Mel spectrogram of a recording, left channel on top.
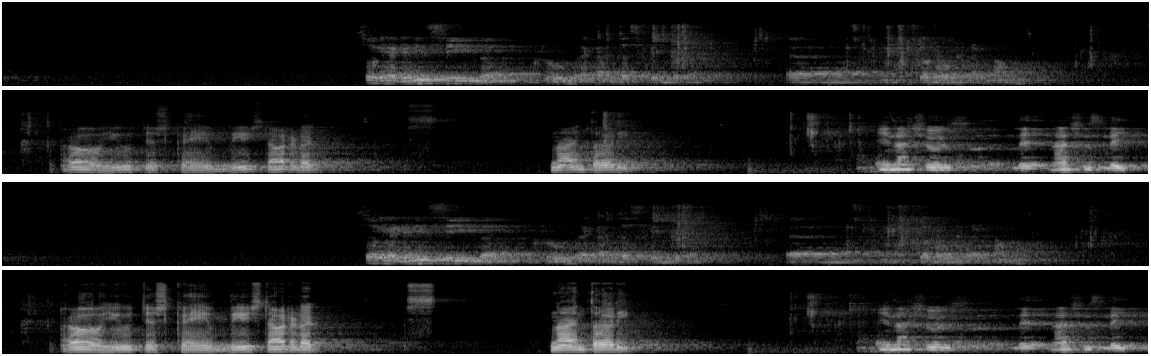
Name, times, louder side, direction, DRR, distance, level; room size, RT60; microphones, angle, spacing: voice 1, 3.5-7.0 7.8-10.1 11.6-11.8 19.8-21.2, equal, 55° left, -3 dB, 4.4 m, -35 dB
voice 2, 12.1-14.7 15.5-15.8 17.0-17.8, right 5 dB, 85° right, 14 dB, 0.4 m, -24 dB
voice 3, 20.2-22.8, left 2 dB, 20° left, 6 dB, 0.4 m, -24 dB
24.5 x 13.0 x 3.7 m, 2.5 s
head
